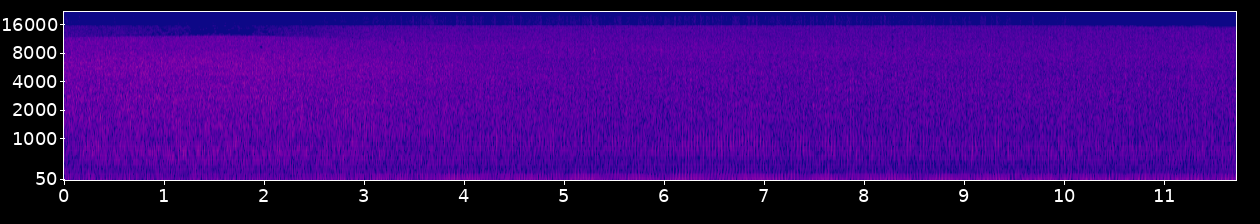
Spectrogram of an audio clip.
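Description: A light aircraft on landing in the X-Plane 11 flight simulator, a steady droning propeller engine hum with low rumble, continuous and loud without speech.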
